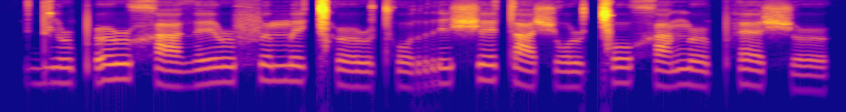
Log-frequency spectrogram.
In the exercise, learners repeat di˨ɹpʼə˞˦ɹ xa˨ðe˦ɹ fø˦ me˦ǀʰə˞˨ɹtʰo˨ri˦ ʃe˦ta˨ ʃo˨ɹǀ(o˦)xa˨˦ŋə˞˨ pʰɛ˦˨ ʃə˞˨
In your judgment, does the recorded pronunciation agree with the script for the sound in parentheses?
yes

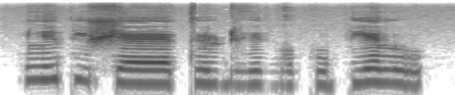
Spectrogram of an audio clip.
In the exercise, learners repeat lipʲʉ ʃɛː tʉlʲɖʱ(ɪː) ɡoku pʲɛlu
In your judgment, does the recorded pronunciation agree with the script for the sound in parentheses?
yes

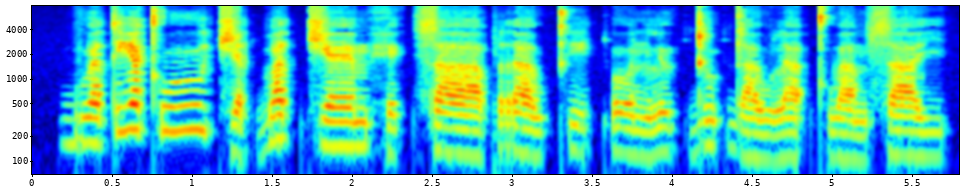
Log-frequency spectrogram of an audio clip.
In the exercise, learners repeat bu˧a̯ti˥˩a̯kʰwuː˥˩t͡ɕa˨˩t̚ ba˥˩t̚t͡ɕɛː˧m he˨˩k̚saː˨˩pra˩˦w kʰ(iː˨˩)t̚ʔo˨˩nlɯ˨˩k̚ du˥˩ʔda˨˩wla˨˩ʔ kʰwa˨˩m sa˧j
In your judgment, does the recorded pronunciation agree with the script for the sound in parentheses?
no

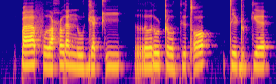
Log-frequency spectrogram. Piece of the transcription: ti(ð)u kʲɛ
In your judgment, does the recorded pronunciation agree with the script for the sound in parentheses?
no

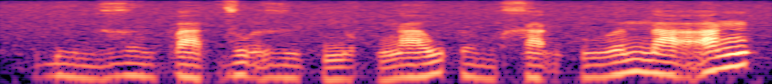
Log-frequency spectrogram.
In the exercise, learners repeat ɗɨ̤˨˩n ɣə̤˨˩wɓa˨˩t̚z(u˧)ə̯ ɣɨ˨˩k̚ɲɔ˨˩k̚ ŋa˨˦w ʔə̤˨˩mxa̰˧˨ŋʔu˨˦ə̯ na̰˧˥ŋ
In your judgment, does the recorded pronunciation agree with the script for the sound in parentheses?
no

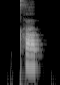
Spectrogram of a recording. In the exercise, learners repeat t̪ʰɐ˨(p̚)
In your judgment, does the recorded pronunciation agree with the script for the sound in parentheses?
yes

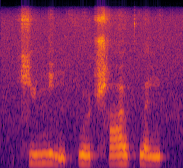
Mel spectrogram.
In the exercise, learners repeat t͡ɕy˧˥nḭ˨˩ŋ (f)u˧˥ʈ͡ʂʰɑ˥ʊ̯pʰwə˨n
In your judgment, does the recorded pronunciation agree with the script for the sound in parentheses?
yes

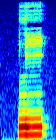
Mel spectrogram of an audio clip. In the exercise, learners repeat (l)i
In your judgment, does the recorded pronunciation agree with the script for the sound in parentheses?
yes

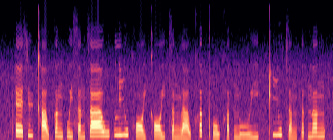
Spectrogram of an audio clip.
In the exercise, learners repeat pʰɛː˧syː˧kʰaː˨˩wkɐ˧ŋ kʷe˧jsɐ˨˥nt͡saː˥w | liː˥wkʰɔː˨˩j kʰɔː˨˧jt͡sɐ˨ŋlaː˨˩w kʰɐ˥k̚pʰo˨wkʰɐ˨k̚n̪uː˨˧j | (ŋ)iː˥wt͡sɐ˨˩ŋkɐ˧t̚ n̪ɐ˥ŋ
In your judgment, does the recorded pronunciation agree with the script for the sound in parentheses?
no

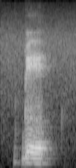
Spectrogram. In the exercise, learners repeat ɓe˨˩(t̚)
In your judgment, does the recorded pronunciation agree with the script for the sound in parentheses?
yes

